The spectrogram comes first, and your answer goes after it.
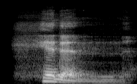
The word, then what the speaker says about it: hidden: hidden hidden hidden Let's say it again, but this time let's replace the D with a glottal stop. Stop the air in your throat after the letter I. Then release the air making the sound nn nn That's the sound the letter N makes.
